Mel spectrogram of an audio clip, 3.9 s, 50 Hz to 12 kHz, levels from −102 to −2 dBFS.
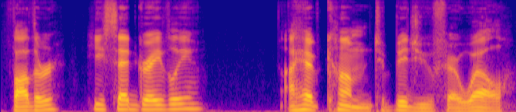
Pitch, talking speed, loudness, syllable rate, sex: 120 Hz, 170 wpm, -20 LUFS, 5.2 syllables/s, male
